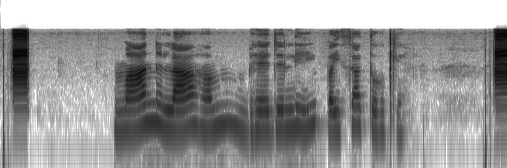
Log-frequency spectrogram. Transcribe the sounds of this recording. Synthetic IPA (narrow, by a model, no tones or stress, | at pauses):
maːnlaɦəmbʱed͡ʒlipəɪsat̪oɦke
